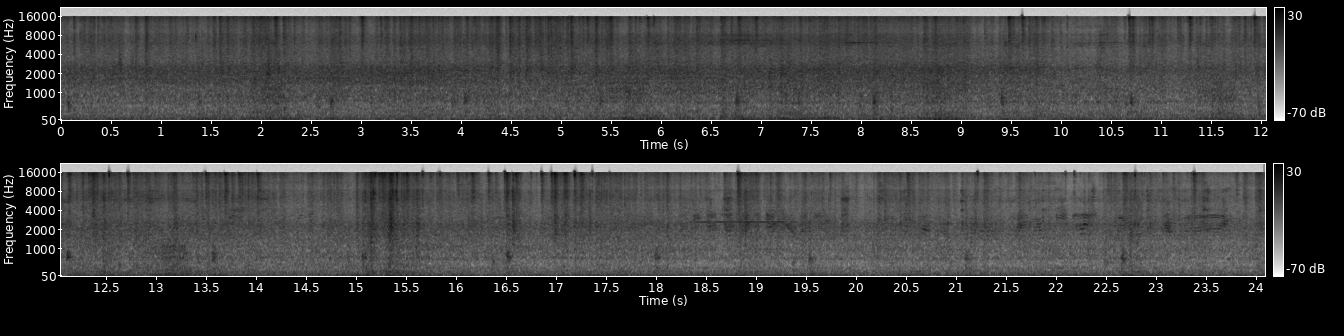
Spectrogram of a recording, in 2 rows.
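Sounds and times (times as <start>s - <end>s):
deep rumble: 0.0s - 18.3s
road and wind noise: 0.0s - 24.0s.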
